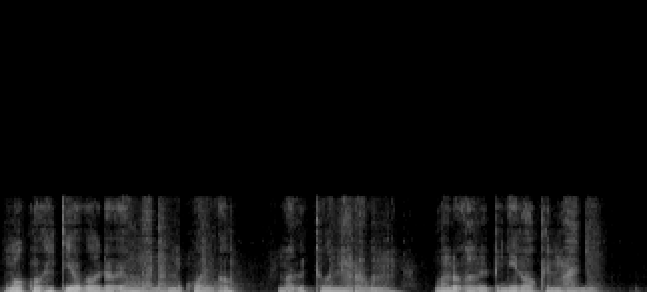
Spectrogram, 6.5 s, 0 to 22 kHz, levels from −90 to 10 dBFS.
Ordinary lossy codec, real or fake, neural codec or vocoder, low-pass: MP3, 64 kbps; fake; codec, 44.1 kHz, 1.7 kbps, Pupu-Codec; 7.2 kHz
